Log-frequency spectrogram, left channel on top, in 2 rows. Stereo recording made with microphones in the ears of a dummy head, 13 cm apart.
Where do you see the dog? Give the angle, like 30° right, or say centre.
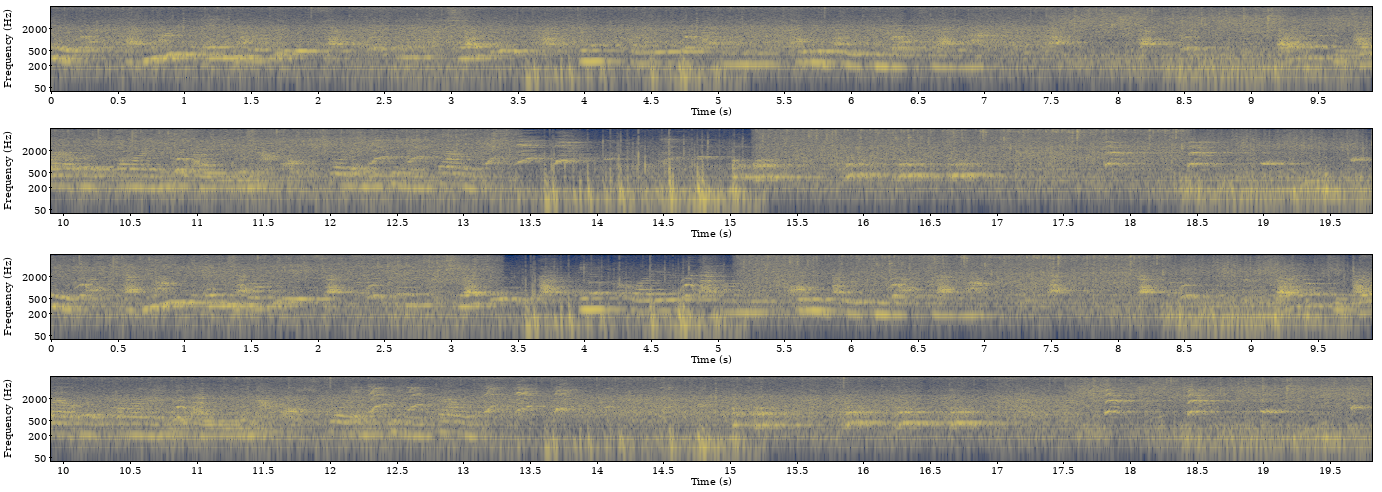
50° right.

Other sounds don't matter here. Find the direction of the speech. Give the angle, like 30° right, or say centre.
40° right.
